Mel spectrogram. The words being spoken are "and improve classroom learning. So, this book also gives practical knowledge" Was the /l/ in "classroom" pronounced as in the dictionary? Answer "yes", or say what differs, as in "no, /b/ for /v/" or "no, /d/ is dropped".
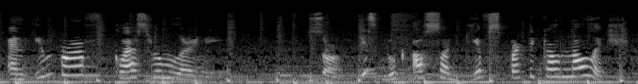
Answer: yes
